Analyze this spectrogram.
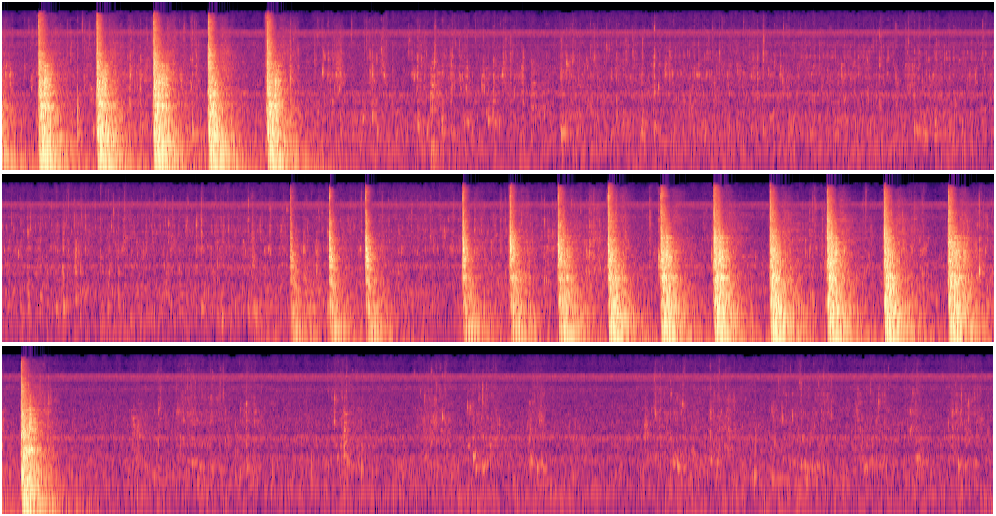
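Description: Water pours steadily from a pipe and splashes into a tank.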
